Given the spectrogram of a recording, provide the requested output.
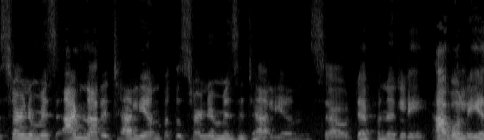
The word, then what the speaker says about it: Aboli: Aboli, did I say it right? That's right, Aboli.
